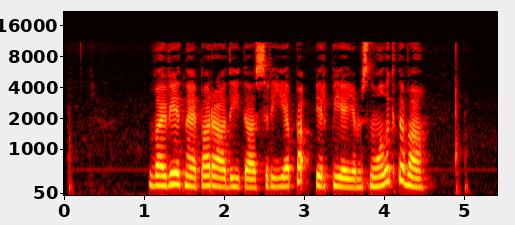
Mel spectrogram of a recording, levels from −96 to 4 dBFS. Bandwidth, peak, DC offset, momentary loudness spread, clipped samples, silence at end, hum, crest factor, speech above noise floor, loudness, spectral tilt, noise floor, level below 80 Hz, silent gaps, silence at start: 11.5 kHz; -8 dBFS; under 0.1%; 7 LU; under 0.1%; 0.5 s; none; 18 dB; 48 dB; -25 LUFS; -4.5 dB/octave; -72 dBFS; -72 dBFS; none; 1.05 s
